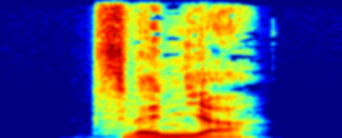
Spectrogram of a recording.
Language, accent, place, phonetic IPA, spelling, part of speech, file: German, Germany, Berlin, [ˈzvɛnja], Swenja, proper noun, De-Swenja.ogg
- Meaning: a female given name, a less common variant of Svenja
